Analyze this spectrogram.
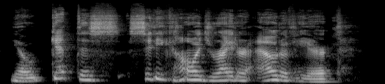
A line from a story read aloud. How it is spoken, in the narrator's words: Bogart got very grouchy, and at one point he just yelled at Lehman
